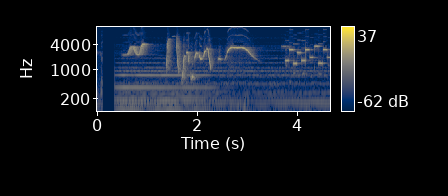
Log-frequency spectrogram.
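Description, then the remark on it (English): The Star Wars droid R2-D2 chatters in rapid electronic beeps, rising and falling whistles and warbling chirps, ending in a quick stepped run of tones, all over a steady low mechanical hum, loud. “I've got the TIE Fighter as well. Mm-hmm. R2-D2.”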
